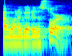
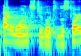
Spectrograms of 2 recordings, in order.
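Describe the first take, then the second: First: "I wanna go to the store" with "wanna" linked; "I wanna go to the store" smoothly connected; connected speech. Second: "I want to go to the store" said word by word; "I want to go to the store" unreduced; careful full form. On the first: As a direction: blend it into "wanna". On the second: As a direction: spell out every word, "want to". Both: Shown as a demonstration. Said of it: "eu vou falar do discurso conectado".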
